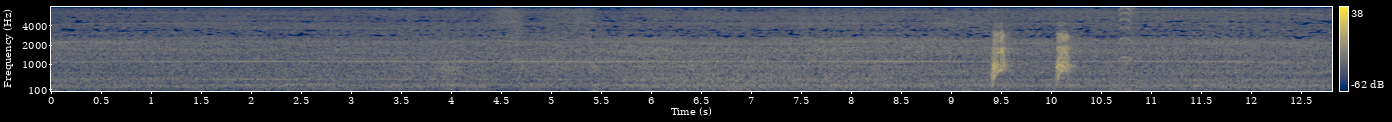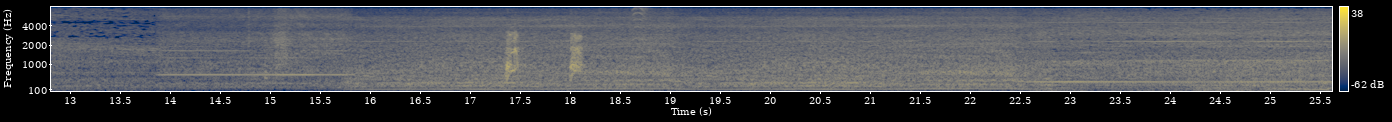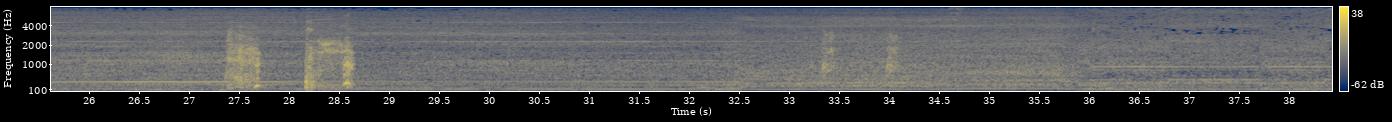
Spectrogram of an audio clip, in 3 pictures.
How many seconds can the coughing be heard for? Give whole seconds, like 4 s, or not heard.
2 s.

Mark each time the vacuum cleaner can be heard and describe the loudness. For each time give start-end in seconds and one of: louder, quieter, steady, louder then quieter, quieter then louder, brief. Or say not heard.
0.0-38.3 louder.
